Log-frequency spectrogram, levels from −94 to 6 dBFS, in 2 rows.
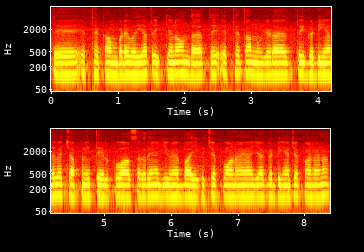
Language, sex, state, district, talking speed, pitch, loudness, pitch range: Punjabi, male, Punjab, Kapurthala, 235 wpm, 130 Hz, -17 LUFS, 130-135 Hz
